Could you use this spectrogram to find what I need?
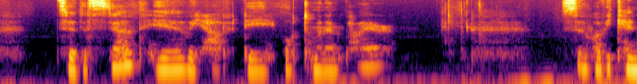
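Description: A fingertip rubs softly across glossy paper.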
